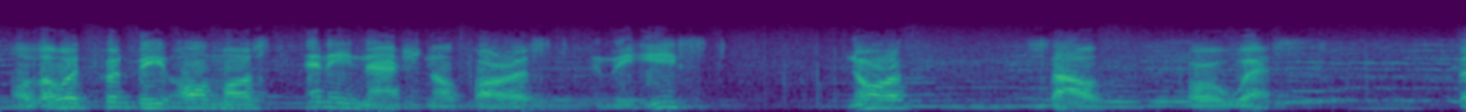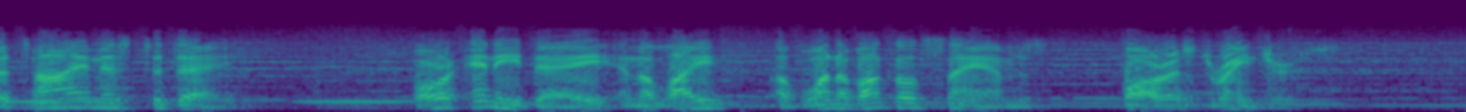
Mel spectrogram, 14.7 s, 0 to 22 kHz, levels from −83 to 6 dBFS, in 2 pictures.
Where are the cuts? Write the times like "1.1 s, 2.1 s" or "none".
5.1 s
